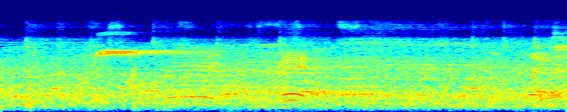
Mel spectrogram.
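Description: Echoing wrestling-arena background: scattered shouts and voices from around the hall, with dull thuds on the mats. About a second in, a short, steady, high whistle sounds.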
